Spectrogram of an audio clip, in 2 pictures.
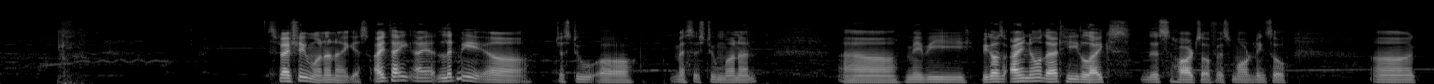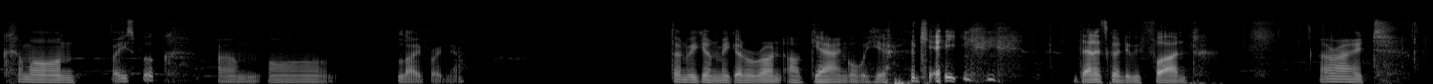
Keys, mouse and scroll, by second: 2.0 alt+middle click, 2.2 alt+right click, 2.4 alt+click, 24.7 scroll down 2, 25.0 alt+middle click, 25.3 alt+right click, 25.6 alt+click, 26.0 alt+middle click, 26.2 alt+right click, 26.5 alt+click, 26.8 alt+middle click, 27.1 alt+right click, 27.4 alt+middle click, 28.3 ctrl+i.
